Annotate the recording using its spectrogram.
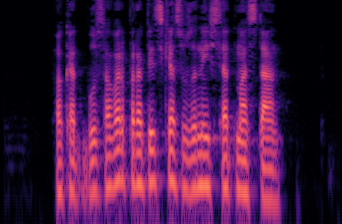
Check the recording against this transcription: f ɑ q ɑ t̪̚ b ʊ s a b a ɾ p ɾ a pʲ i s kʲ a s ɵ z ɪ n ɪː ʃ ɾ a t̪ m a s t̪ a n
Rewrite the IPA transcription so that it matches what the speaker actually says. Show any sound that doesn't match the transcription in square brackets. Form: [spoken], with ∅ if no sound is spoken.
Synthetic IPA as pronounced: f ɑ q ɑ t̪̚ b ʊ s a [v] a ɾ p ɾ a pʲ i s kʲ a s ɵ z ɪ n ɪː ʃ [l] a t̪ m a s t̪ a n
